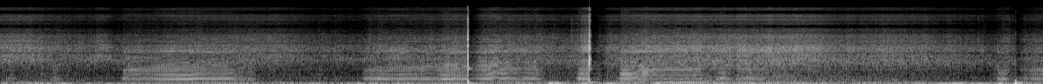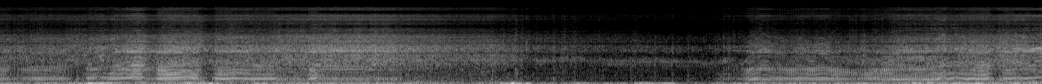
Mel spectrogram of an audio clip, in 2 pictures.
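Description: A dirt bike engine revs up and down close by, rising and falling in pitch.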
